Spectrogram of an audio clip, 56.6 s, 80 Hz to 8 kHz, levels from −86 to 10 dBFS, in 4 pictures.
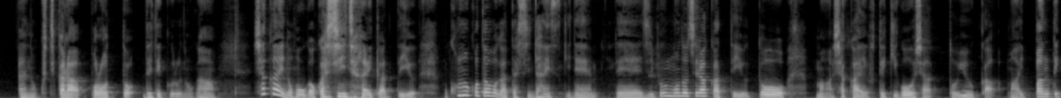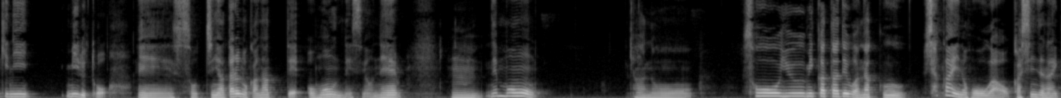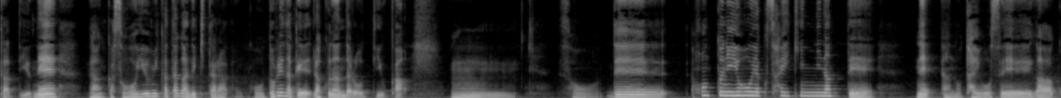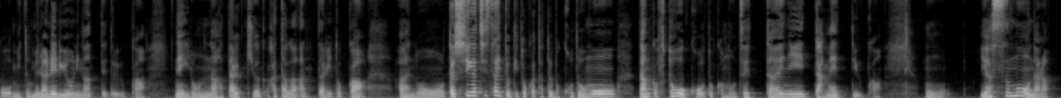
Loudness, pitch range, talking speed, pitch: -21 LUFS, 165-220 Hz, 285 characters per minute, 175 Hz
